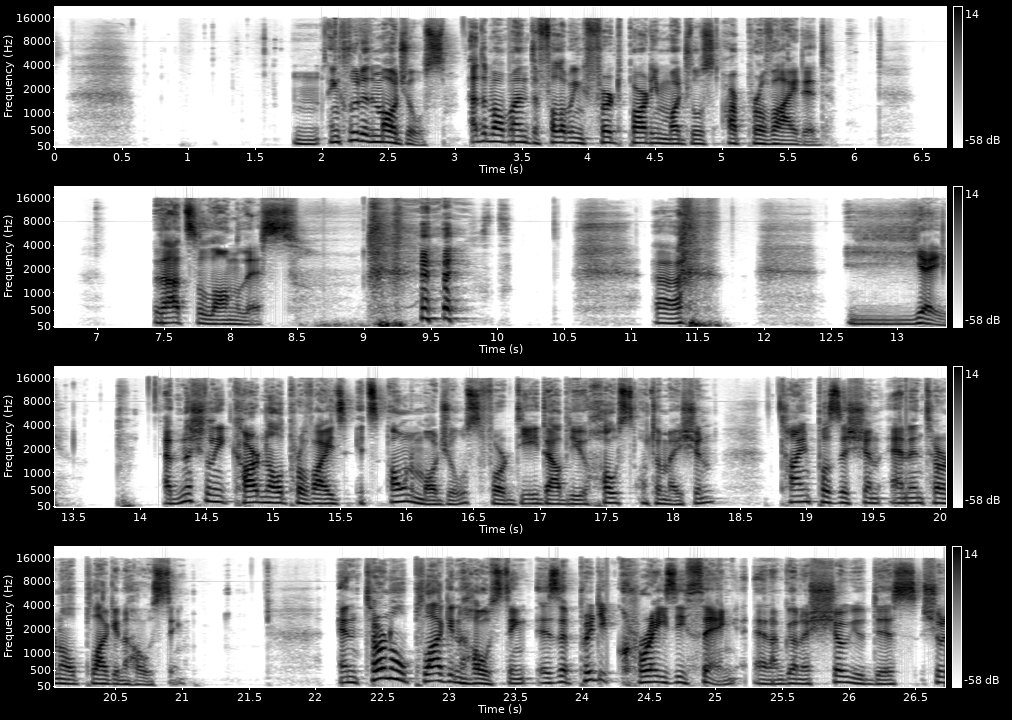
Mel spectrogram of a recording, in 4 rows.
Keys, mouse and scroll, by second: 2.4-2.9 scroll down 2, 6.7-9.0 drag, 20.9-21.2 scroll down 2, 22.2-23.6 drag, 25.9 click.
